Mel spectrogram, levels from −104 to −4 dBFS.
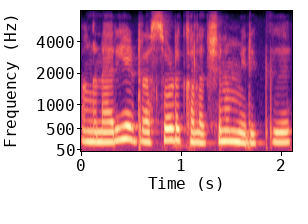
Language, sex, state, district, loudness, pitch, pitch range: Tamil, female, Tamil Nadu, Nilgiris, -14 LUFS, 215 Hz, 210-230 Hz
